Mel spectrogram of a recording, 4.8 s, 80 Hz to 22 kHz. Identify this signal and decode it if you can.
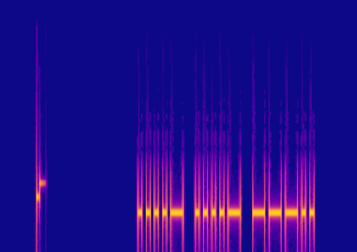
Morse code, heard as a keyed tone, about 22 wpm, 700 Hz. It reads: 448
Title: Numbers - 3-Digit 22wpm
